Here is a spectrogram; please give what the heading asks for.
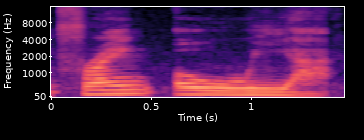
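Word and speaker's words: Frankowiak: It's Polish. It's Franco.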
